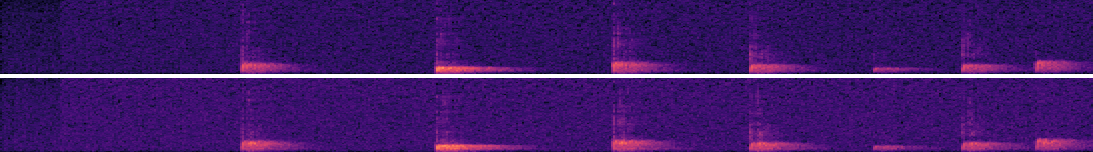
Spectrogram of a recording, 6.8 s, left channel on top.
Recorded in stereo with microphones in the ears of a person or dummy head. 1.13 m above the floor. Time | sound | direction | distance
1.5 | a pop | 30° left (ahead or behind) | 9.5 m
